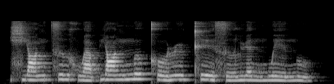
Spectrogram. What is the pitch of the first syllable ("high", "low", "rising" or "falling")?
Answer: rising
